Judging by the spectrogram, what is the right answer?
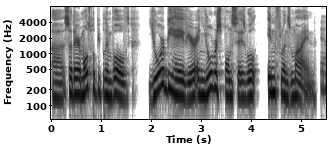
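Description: In a Dutch accent, a man with a fairly high-pitched voice speaks at a moderate pace. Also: ordinary pitch variation. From Netherlands. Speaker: podcast guest. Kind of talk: casual chat. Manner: halting.

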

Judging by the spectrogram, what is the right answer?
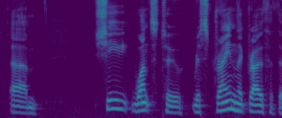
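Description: On a very clean recording with a silent background, the speaker has a slight English accent and lively intonation. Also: man. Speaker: journalist and China commentator. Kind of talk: public lecture and Q&A. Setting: stage with audience.

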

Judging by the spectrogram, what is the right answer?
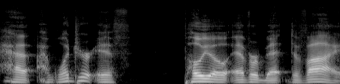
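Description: An ordinary speaking voice at a fairly slow pace on a very clean recording with a silent background. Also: man. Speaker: podcast co-host. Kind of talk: casual podcast discussion.

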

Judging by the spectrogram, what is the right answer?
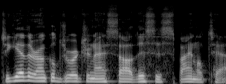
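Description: On a very clean recording with a silent background, a man with an American accent and a normal speaking voice talks at medium pitch and a fairly quick pace. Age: 40s. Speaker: podcast host, musician. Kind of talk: scripted narration.

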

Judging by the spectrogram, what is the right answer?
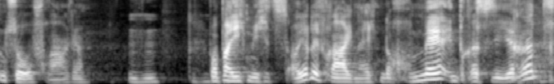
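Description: Using an ordinary speaking voice, a man talks at a moderate pace with lively intonation and big swings in loudness. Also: medium pitch for a man. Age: 60s. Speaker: pastor. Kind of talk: casual chat.

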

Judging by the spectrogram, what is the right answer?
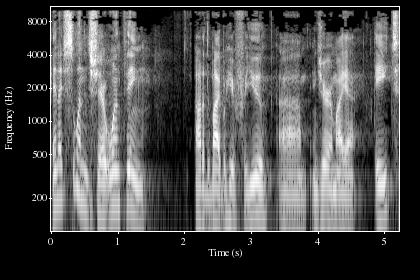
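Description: Against a quiet background, a man with a Brazilian accent speaks at a moderate pace with lively intonation. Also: medium pitch for a man. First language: Portuguese. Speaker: missionary. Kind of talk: sermon. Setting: church stage with audience. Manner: nervous about English.

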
